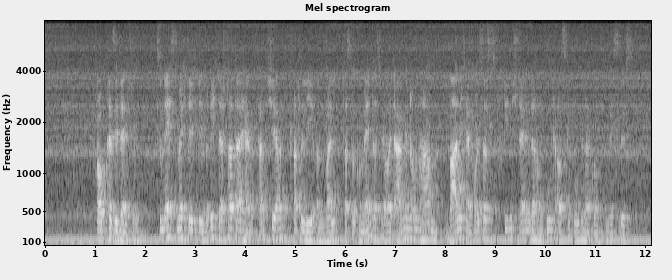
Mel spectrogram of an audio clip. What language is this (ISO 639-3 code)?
deu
